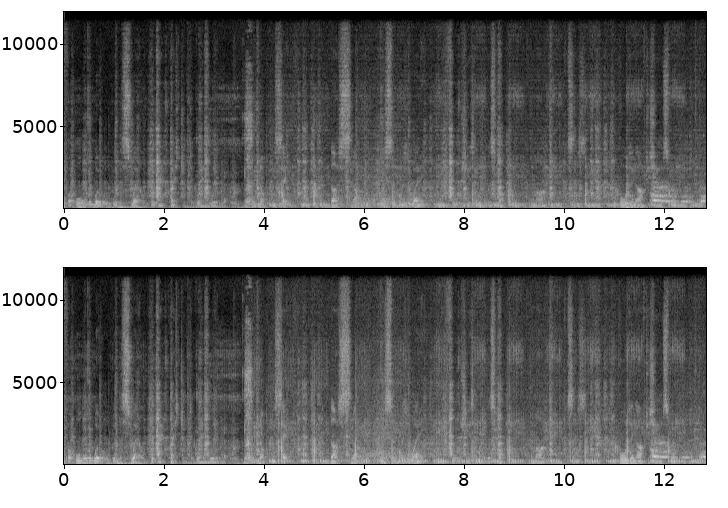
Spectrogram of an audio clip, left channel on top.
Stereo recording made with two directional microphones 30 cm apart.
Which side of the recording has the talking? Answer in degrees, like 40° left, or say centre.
40° right.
